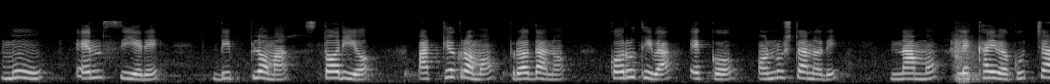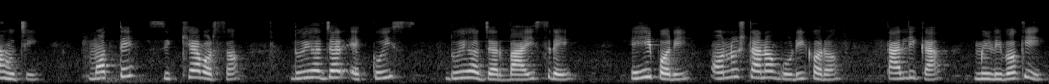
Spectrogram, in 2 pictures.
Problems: none marked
